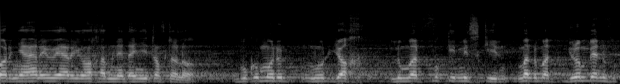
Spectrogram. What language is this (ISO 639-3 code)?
nld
